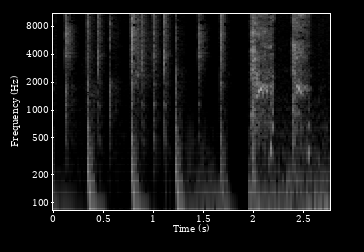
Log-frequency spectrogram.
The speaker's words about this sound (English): What about my cough? DayQuil Kids has that covered.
